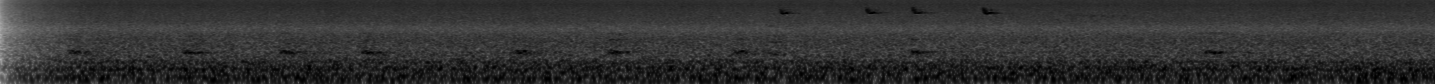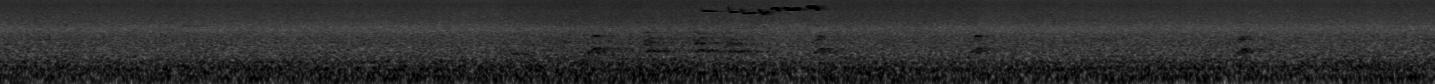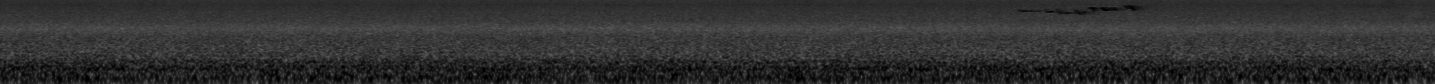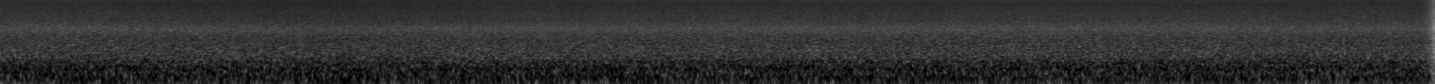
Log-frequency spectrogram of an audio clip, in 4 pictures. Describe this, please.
Air Spring Montalegre ORTF
Light wind and occasional birds not very close.
Recorded with Sound Devices and Rodes;
BGs, outdoors, nature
